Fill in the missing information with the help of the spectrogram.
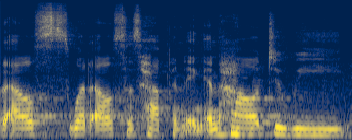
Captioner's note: none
